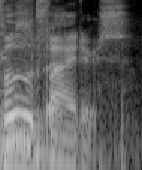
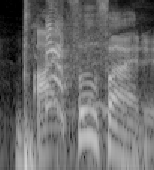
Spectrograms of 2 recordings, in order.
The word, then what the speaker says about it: Foo Fighters: Food Fighters? Foo Fighters.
